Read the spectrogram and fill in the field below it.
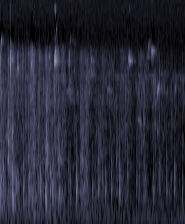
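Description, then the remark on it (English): Hooves of a horse team clop in a quick, uneven patter as a wagon is pulled along, with a steady rattling rumble underneath, moderately loud, no voices. “Drive around front. Leave the team standing at the hitch rail across the street.”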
